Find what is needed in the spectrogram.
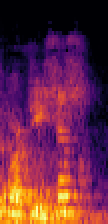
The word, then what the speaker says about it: Bar-Jesus: He had a first name was Bar-Jesus. Am I saying that right, Sandy? Mm-hmm.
